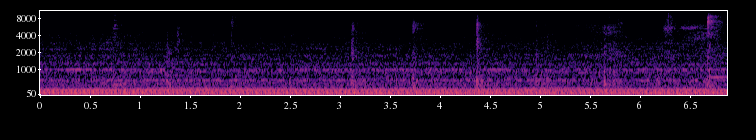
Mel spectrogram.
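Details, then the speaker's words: Functional power-out test of a building's standby generator, heard through an open door: a steady low hum with an even, constant drone and no surging or misses; the generator runs smoothly. "I'll leave the door open here so you guys can hear the generator start. Should come on within about 18-20 seconds would be my guess."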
